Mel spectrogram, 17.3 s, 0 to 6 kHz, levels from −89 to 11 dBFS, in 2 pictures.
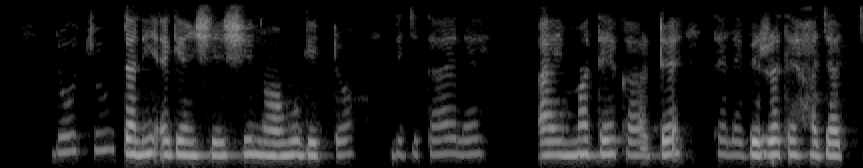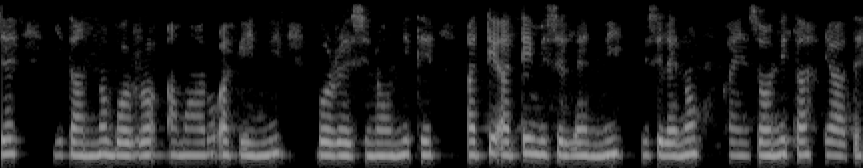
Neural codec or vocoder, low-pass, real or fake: none; 5.4 kHz; real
